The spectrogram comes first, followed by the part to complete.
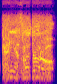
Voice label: voice message engine destroyed, crew tanks russian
